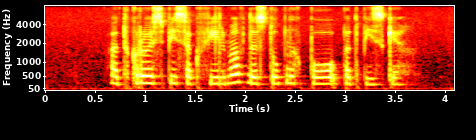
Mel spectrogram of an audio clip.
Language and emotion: Russian, neutral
